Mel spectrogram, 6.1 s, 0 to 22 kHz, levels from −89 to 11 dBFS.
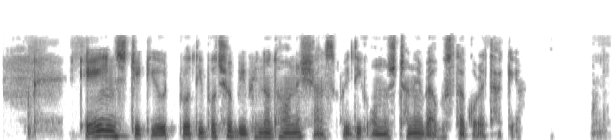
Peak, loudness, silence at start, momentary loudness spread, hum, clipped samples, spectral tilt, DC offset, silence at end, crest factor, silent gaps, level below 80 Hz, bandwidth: -2 dBFS; -20 LUFS; 0.05 s; 14 LU; none; under 0.1%; -4 dB/octave; under 0.1%; 0.05 s; 20 dB; 5.27-5.49 s, 5.55-5.90 s; -54 dBFS; 8 kHz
